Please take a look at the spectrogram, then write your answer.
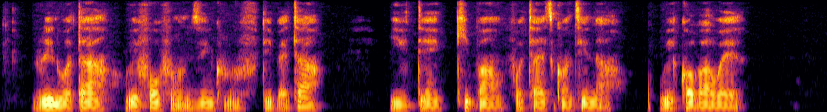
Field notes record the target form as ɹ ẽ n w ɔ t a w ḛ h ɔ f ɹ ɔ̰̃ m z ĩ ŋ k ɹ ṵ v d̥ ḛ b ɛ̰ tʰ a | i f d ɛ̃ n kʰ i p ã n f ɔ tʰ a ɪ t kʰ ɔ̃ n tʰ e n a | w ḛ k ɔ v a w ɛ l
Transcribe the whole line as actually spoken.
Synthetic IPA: ɹ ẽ n w ɔ t a w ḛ f ɔ f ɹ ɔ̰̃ m z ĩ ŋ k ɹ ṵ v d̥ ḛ b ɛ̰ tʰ a | i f d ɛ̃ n kʰ i p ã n f ɔ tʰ a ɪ t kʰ ɔ̃ n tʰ e n a | w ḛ k ɔ v a w ɛ l

